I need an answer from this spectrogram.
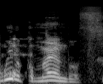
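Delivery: muffled, full-mouthed mumble. Repeating a Doug Williams quote as if mouth full of mashed potatoes. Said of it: "you gotta say it like you got mashed potatoes".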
